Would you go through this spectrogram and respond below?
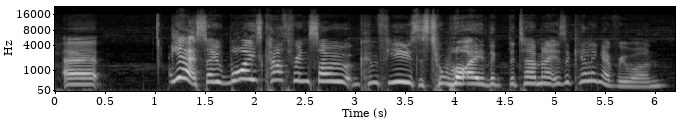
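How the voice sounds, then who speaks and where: A woman with a fairly high voice co-hosts a podcast, recorded close and dry. She talks in loose comic banter, teasing and swearing freely, with a giggly streak. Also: lively intonation, moderate pace, no echo, soft background music. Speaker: podcast co-host.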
